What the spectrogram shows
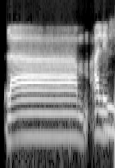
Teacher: যেহেতু লামটা তিন আলিফ পরিমাণ টান তাই এখানে টেনে পড়বো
